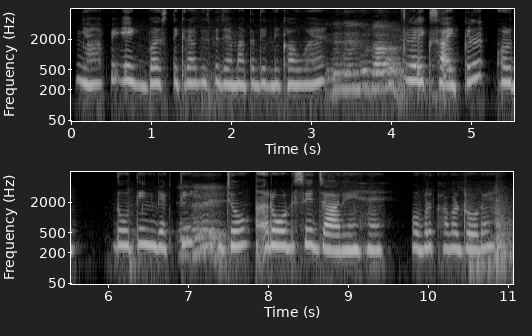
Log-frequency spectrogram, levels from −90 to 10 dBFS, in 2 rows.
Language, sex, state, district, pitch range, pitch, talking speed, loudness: Hindi, female, Uttar Pradesh, Etah, 245-280 Hz, 265 Hz, 160 wpm, -29 LUFS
